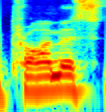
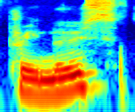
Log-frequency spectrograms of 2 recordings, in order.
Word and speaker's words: Primus: So I write a little scene with someone in a bar ordering a Primus. No, it's pronounced Primus, says the bartender.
